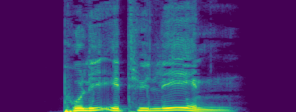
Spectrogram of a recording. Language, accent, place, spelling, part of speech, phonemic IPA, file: German, Germany, Berlin, Polyethylen, noun, /ˌpoːliˌeːtyˈleːn/, De-Polyethylen.ogg
- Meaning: polythene/polyethylene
